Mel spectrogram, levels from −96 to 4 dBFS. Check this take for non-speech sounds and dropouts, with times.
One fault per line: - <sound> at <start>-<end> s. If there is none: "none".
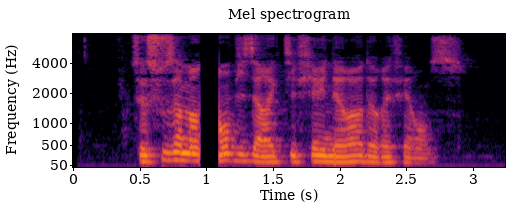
- dropout at 0.9-1.1 s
